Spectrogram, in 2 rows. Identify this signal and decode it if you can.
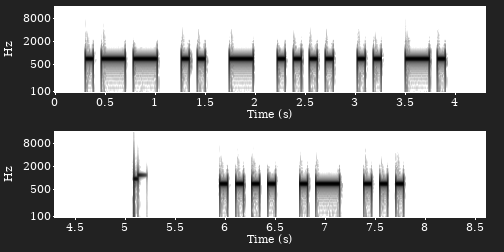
Morse code, heard as a keyed tone, about 15 wpm, 700 Hz. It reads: WITHIN HAS
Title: Sets of 2 Words - New Word Drill - 15wpm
